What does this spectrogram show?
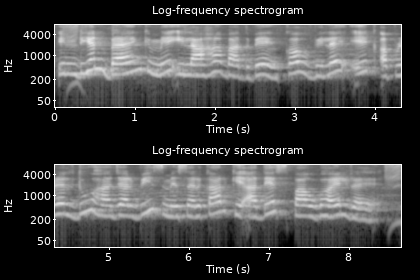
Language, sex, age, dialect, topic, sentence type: Bhojpuri, female, <18, Northern, banking, statement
